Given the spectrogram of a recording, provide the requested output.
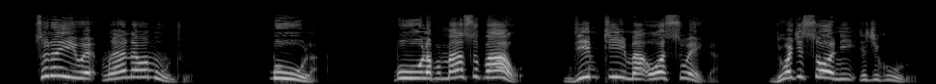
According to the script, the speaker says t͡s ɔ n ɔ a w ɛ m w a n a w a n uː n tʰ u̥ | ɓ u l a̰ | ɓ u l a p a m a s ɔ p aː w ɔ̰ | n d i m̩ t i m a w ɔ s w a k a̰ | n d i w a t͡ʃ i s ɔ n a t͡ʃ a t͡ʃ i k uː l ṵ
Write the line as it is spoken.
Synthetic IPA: t͡s ɔ n ɔ i w ɛ m w a n a w a m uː n tʰ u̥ | ɓ u l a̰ | ɓ u l a p a m a s ɔ p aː w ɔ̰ | n d i m̩ t i m a w ɔ s w ɛ k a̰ | n d i w a t͡ʃ i s ɔ n i t͡ʃ a t͡ʃ i k uː l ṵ

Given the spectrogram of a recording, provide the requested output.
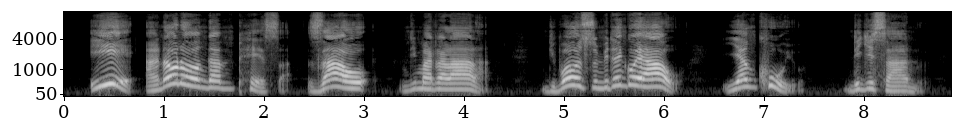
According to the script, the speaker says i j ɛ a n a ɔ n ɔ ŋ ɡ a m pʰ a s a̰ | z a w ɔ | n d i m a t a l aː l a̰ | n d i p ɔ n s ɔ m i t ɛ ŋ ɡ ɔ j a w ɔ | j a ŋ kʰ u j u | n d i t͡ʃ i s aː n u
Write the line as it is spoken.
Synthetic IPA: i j ɛ a n a ɔ n ɔ ŋ ɡ a m pʰ ɛ s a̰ | z a w ɔ | n d i m a t a l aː l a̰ | n d i p ɔ n s ɔ m i t ɛ ŋ ɡ ɔ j a w ɔ | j a ŋ kʰ u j u | n d i t͡ʃ i s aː n u

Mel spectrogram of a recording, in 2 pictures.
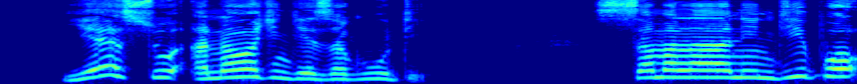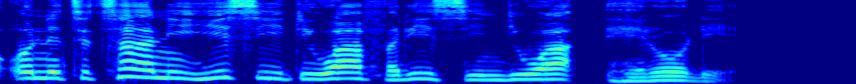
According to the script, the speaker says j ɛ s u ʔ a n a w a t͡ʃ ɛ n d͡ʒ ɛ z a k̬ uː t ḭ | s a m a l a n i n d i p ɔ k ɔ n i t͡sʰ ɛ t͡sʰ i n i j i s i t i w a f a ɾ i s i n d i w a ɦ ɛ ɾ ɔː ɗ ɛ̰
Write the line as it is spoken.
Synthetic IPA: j ɛ s u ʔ a n a w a t͡ʃ ɛ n d͡ʒ ɛ z a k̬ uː t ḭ | s a m a l a n i n d i p ɔ ʔ ɔ n ɛ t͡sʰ ɛ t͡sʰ a n i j i s i t i w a f a ɾ i s i n d i w a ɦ ɛ ɾ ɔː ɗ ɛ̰

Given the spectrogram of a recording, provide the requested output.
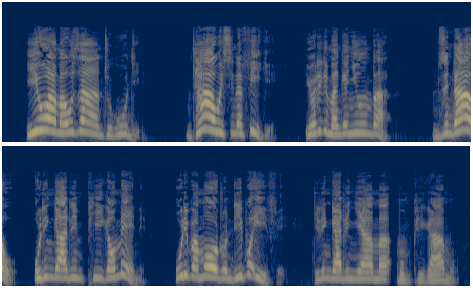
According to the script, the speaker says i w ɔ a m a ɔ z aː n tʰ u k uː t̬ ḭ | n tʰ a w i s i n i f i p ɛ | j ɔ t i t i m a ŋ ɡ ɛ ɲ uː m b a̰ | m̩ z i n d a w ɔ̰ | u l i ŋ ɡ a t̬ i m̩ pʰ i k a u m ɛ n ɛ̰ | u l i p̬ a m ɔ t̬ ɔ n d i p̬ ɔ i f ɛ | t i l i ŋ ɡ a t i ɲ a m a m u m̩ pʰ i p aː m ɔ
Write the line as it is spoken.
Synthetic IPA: i w ɔ a m a u z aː n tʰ u k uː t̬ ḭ | n tʰ a w i s i n a f i k ɛ | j ɔ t i t i m a ŋ ɡ ɛ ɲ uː m b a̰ | m̩ z i n d a w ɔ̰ | u l i ŋ ɡ a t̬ i m̩ pʰ i k a u m ɛ n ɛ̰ | u l i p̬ a m ɔ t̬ ɔ n d i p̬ ɔ i f ɛ | t i l i ŋ ɡ a t i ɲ a m a m u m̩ pʰ i k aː m ɔ

